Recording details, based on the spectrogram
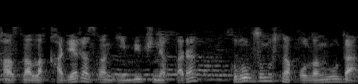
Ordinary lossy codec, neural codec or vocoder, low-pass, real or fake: MP3, 24 kbps; none; 7.2 kHz; real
